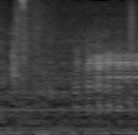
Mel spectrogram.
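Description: Sheep bleating in the Minecraft video game, a short wavering game-animal cry heard alone over a steady low background with no talking.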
